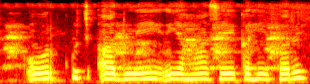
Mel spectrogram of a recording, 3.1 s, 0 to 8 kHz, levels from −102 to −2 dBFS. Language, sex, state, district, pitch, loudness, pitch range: Hindi, female, Haryana, Rohtak, 195 Hz, -15 LUFS, 190-205 Hz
